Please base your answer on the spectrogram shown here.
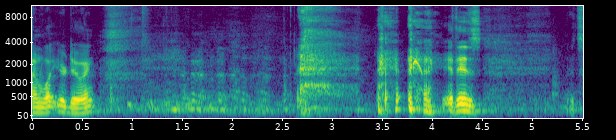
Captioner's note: laughter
